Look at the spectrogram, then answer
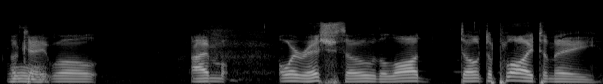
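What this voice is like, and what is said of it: Put-on Irish accent. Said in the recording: “I'm really bad at that accent. ... That was right on, I think.”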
